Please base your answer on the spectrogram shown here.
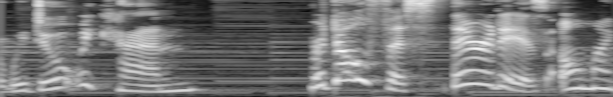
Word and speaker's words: Rodolphus: Rodolphus, there it is. Oh my God. Rodolphus. I've been saying Rodolphus this whole time, but it's Rodolphus.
